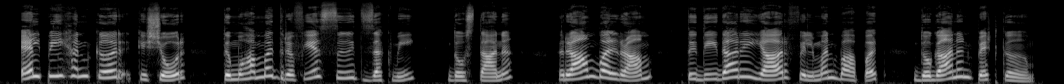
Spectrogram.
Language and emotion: Kashmiri, neutral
